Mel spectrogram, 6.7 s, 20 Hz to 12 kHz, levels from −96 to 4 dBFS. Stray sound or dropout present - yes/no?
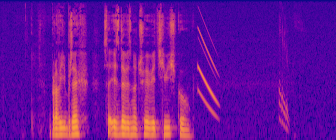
yes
